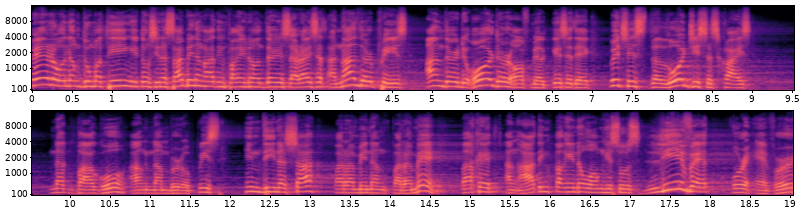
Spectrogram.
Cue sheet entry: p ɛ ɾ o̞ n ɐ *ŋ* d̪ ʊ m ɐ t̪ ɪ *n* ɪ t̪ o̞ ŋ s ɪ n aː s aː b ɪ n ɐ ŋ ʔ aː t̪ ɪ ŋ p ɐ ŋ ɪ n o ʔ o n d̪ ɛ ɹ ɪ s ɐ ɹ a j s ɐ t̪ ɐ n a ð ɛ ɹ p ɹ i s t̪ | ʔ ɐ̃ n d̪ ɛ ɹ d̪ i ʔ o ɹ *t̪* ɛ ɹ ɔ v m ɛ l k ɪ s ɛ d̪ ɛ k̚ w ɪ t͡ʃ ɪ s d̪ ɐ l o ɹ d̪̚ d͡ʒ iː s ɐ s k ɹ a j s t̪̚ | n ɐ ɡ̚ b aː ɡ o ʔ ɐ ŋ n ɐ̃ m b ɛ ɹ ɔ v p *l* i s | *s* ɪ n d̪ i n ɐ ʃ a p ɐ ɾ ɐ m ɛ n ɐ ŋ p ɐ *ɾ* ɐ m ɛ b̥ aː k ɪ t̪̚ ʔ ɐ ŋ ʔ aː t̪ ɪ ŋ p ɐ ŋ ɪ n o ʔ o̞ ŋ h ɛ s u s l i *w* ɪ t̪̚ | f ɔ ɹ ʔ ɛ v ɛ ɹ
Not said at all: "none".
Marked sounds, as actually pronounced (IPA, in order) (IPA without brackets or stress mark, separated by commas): ŋ, ŋ, d̪, ɹ, h, ɾ, v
